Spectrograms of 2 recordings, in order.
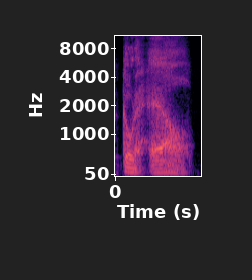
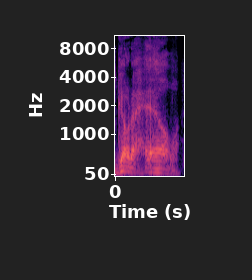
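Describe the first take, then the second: First: Low, dismissive sneer, a bit softer; mocking the TSA's dismissal, quieter; sneering TSA reply. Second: Low, dismissive sneer; mocking the TSA's dismissal; sneering TSA reply. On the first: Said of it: "they said". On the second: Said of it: "the T S A said". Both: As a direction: brush them off with contempt.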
